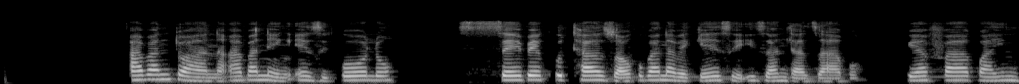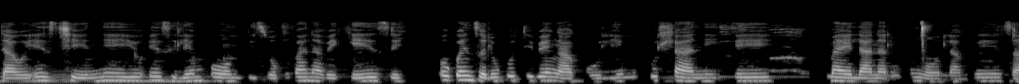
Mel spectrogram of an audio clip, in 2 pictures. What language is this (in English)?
North Ndebele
